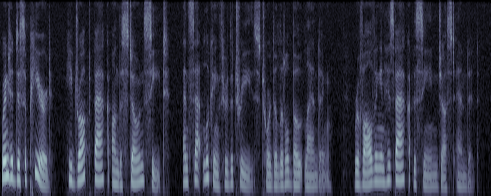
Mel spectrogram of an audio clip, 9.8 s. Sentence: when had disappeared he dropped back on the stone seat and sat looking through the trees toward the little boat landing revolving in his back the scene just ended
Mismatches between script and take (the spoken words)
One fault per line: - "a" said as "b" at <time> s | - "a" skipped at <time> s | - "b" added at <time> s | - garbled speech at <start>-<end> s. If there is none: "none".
none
